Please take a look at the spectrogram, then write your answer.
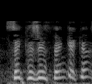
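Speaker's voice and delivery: ordinary delivery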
